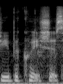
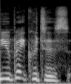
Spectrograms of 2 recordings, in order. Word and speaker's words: ubiquitous: My big one was saying ubiquitous. For years, I said ubiquitous until somebody said, I presume you mean ubiquitous.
